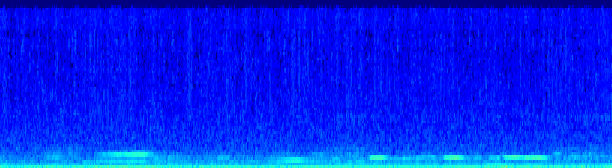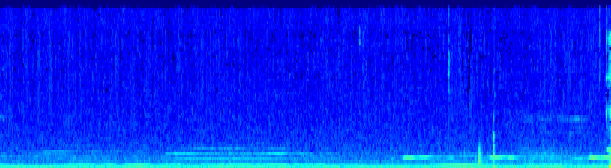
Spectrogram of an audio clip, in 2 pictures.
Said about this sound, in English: the sounds of the creek in your ears.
